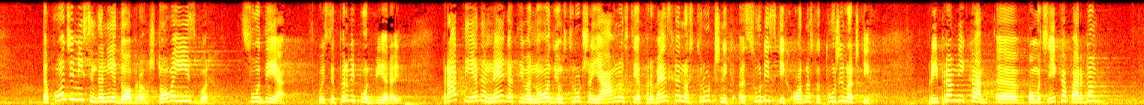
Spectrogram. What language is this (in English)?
Serbian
